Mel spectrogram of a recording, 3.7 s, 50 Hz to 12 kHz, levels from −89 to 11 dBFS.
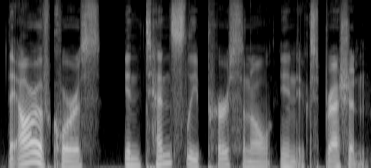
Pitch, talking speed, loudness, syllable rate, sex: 125 Hz, 130 wpm, -19 LUFS, 5.3 syllables/s, male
